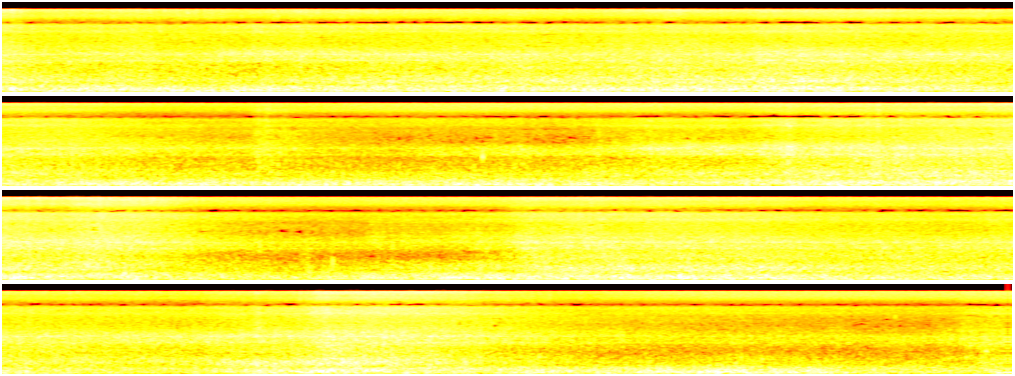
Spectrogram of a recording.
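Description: Sea surf: small waves breaking and washing in at the water's edge, a steady wash that swells and ebbs every several seconds. Wind rumbles on the microphone.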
